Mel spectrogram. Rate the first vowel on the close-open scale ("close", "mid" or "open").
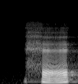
mid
